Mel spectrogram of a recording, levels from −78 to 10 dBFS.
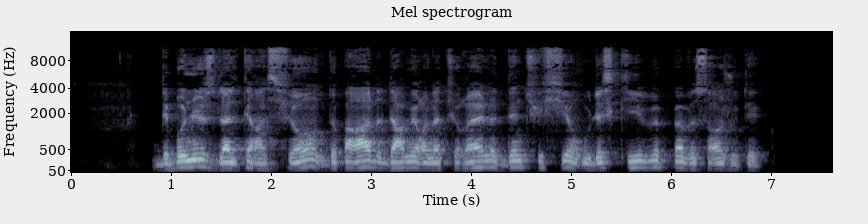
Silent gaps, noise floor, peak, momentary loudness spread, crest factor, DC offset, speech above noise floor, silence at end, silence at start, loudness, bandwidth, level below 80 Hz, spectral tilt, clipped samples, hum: none; -84 dBFS; -4 dBFS; 8 LU; 20 dB; under 0.1%; 61 dB; 0.7 s; 0.85 s; -23 LUFS; 11.5 kHz; -62 dBFS; -4 dB/octave; under 0.1%; none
